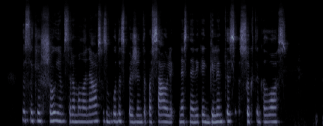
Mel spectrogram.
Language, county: Lithuanian, Vilnius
